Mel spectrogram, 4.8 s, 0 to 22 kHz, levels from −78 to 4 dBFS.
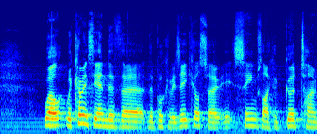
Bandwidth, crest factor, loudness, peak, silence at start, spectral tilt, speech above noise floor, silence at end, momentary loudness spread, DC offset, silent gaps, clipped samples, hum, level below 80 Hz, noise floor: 16.5 kHz; 20 dB; -24 LUFS; -4 dBFS; 0.05 s; -5.5 dB/octave; 26 dB; 0 s; 13 LU; under 0.1%; none; under 0.1%; none; -58 dBFS; -49 dBFS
